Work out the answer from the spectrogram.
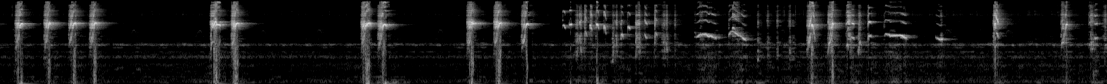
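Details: Sunbird (kolibri ninja) in full song, recorded to make other birds excited; clusters of sharp, very high chirps in twos and threes, then a rapid jumble of twitters and thin notes.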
